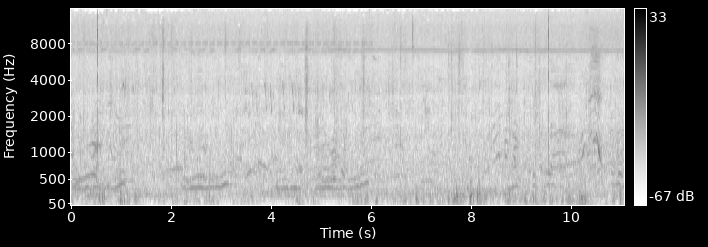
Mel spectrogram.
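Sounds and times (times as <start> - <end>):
footsteps on dirt track: 0.0 - 11.0
wavering voices of walking group: 0.0 - 11.0.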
